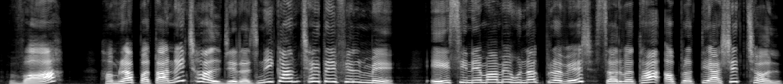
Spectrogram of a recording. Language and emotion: Maithili, surprised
